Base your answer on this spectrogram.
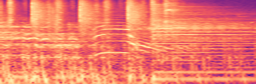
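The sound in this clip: A horse whinnies loudly as riders set off, one long shrill neigh whose wavering pitch climbs and then falls before a steady low sound carries on beneath it.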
